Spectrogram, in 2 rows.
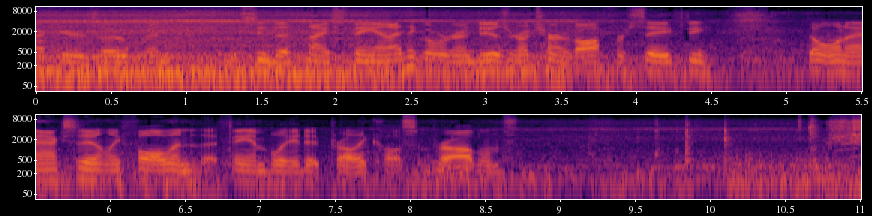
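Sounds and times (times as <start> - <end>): air unit low rumble: 0.0 - 11.0
faint high whine: 0.0 - 11.0.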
